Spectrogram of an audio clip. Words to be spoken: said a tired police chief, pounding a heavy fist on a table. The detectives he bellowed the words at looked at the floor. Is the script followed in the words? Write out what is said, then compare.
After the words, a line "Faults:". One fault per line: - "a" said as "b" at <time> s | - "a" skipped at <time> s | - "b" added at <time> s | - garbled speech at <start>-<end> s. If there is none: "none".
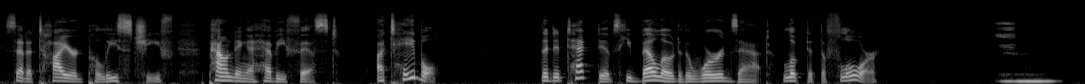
said a tired police chief, pounding a heavy fist a table. The detectives he bellowed the words at looked at the floor.
Faults:
- "on" skipped at 3.4 s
